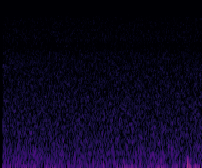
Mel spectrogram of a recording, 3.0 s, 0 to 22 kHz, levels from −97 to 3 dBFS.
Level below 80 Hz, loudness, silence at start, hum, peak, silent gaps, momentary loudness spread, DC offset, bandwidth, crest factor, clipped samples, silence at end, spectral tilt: -76 dBFS; -70 LUFS; 0 s; none; -48 dBFS; none; 1 LU; under 0.1%; 16.5 kHz; 22 dB; under 0.1%; 0 s; -3 dB/octave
